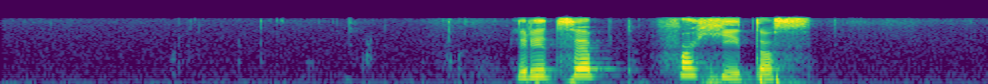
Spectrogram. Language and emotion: Russian, positive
